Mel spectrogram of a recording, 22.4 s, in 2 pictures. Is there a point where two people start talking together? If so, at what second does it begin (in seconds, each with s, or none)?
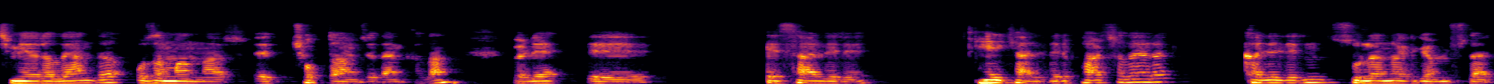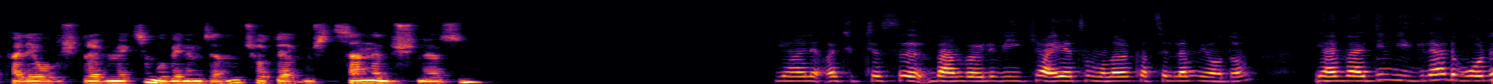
none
